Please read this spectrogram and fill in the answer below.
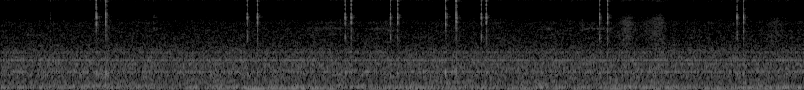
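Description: Computer mouse clicking: about a dozen faint, irregular clicks, some in quick pairs, as components are dragged and wired in a circuit-simulation program. A faint steady hum lies underneath.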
